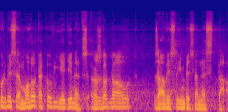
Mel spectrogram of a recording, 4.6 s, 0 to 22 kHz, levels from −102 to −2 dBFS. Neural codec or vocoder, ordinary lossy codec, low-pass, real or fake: vocoder, 44.1 kHz, 128 mel bands every 256 samples, BigVGAN v2; Opus, 24 kbps; 14.4 kHz; fake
